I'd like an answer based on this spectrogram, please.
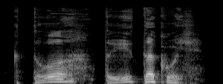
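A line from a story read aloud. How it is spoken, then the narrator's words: Gritted, curt. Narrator (Russian): процедил бывший следователь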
